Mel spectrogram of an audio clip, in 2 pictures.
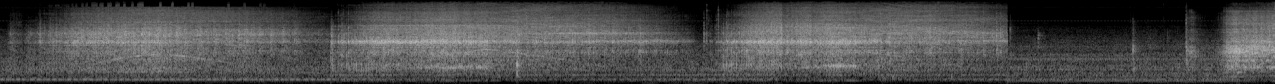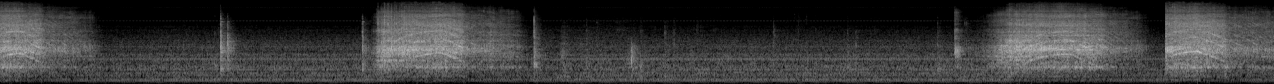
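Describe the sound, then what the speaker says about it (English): A power drill drives screws into a mountain bike tire, whirring in several long bursts, then in shorter, spaced spurts with quiet gaps between them, close by and fairly loud. "Just take your drill and drill it."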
